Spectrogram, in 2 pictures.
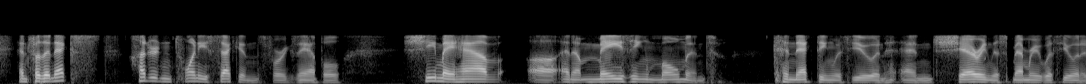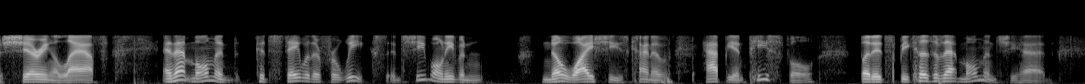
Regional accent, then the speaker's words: New York, United States; We came from New York, so tangerine trees was a novelty.

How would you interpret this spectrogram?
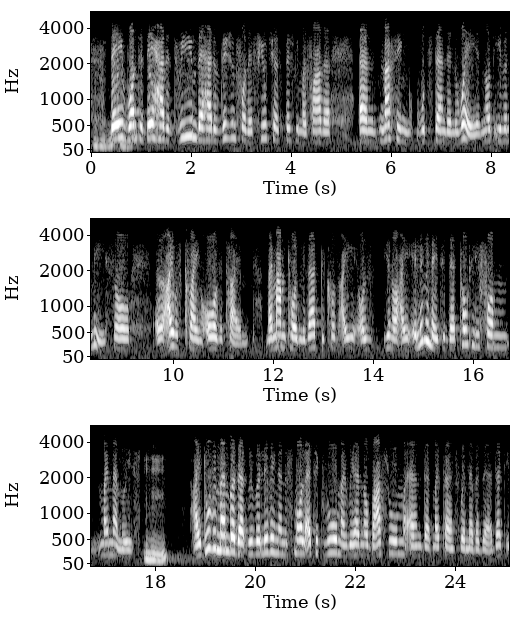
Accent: Germany; I was born in East Germany, communist Germany in those days, and we lived in a small village. It was paradise for a child, you know, hardly any cars.

